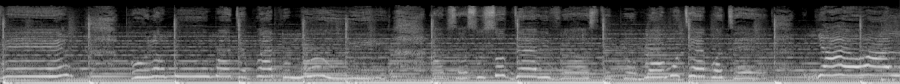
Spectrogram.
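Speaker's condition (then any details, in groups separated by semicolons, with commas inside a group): No condition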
